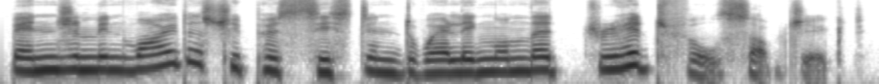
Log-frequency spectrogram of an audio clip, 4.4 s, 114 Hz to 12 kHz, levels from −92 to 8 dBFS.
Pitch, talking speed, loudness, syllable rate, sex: 250 Hz, 150 wpm, -19 LUFS, 4.1 syllables/s, female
